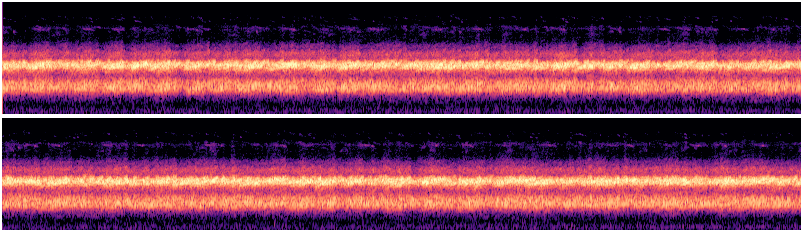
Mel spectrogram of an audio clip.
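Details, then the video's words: Many frogs singing together in a continuous, even chorus of overlapping trills, a bright upper band over a softer lower one, with no pauses and no other clear sounds. "One hour of singing frogs."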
